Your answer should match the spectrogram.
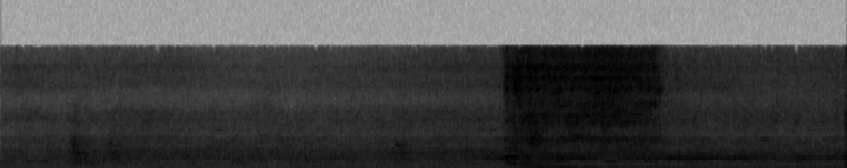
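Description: Steady low rumble of outdoor city background noise, with a burst of hissing about five seconds in that lasts a second or two.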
